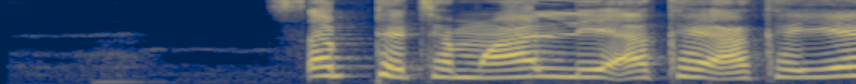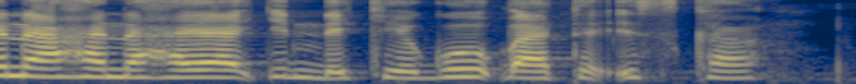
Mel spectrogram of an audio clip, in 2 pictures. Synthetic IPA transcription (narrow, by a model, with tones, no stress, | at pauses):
sʼɐ˦p̚tɐ˨t͡ʃa˨ma˨ha˦lːiː˦ʔa˨ka˦jʔa˨ka˦˨jːɐ˦naː˨ɦa˦na˨ɦa˦jaː˦kʲʼɪ˦nda˨kʲeː˨ɡʷoː˦ɓaː˨ta˨ʔɪ˦skaː˨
